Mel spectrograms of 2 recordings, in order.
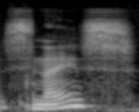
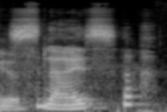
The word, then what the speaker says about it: Sinise: I really wanted to have Gary Sinise as the end game there. – Okay. Wait. – Sinise. Thank you. – Sinise.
